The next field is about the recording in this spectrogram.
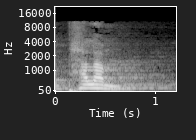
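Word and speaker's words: फलम्: In modern Indian languages, it's always pronounced as it is in English. When we see PH in English, it's always pronounced F. As in, for instance, I'm just trying to think of a word, phonetic. But in Sanskrit it's P.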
